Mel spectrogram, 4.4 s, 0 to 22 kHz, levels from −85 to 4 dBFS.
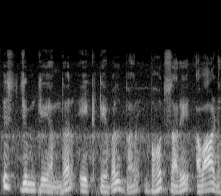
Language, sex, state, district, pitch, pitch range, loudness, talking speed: Hindi, male, Madhya Pradesh, Dhar, 120 Hz, 110-140 Hz, -17 LUFS, 150 wpm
